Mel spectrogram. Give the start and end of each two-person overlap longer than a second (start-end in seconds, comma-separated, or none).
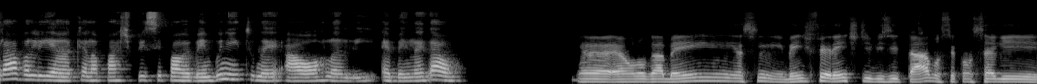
none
